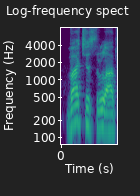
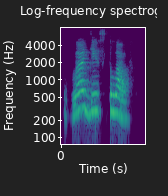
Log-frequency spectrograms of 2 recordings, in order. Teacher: The last syllable Slav is usually stressed. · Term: Slav is stressed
